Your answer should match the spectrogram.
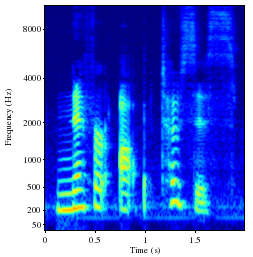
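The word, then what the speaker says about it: nephroptosis: displace never up toast this is how you pronounce that word never op ptosis means that it says never op ptosis can occur from a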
